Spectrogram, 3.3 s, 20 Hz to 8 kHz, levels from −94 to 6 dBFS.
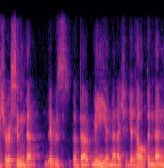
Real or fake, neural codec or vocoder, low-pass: fake; codec, 16 kHz, 4 kbps, FreqCodec, smaller model; 7.2 kHz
